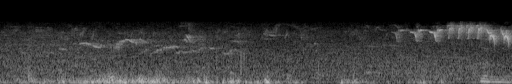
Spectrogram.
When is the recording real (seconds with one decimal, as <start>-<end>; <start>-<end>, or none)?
0.0-0.4; 1.0-1.6; 3.5-5.1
